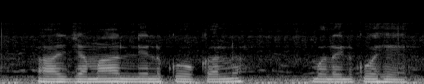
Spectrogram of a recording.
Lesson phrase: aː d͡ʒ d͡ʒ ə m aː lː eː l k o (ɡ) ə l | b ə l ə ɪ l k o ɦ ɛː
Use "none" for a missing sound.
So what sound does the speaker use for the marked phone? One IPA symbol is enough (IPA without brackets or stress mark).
k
